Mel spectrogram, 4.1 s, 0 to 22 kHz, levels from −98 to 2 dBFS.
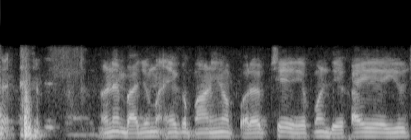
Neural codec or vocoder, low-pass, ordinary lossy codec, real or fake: none; 5.4 kHz; Opus, 16 kbps; real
